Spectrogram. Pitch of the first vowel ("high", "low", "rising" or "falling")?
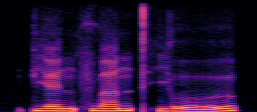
low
